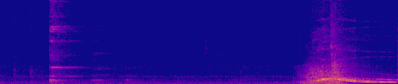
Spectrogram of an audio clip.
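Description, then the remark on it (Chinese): A toy fire truck is crashed into another toy vehicle: one light plastic clack early on, then a louder clattering crash near the end, with a brief high squeal riding over it. “救火车来撞，来。”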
